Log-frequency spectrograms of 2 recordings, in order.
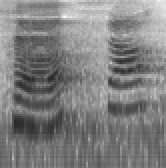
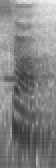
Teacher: There is no whistling sound in Tha.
